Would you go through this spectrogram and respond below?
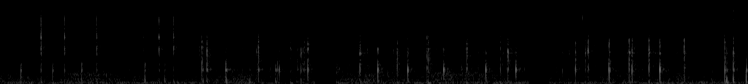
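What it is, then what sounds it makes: Plastic game controller. A small, hollow black PS4 plastic controller has its buttons clicked and its shell tapped with painted fingernails. The result is a quiet stream of quick, dry plastic clicks and taps with a hollow tone near 700 Hz and bright edges, each dying away almost instantly. Two short silent breaks interrupt the sound.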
